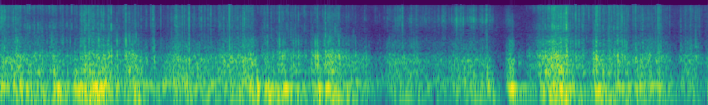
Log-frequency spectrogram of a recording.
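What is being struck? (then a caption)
Foam microphone windscreen. Long nails scratch the top of a black foam windscreen on a microphone. The result is a continuous, dense rustling and crackling with a heavy low-end rumble, briefly dipping and then swelling again.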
